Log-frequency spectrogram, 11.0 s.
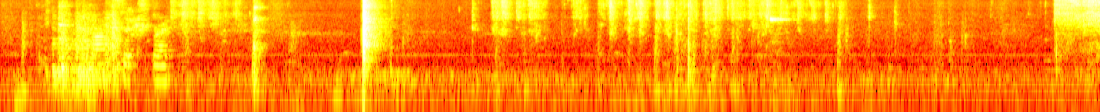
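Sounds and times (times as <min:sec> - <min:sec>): aerosol spray hissing bursts: 0:10.5 - 0:11.0.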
